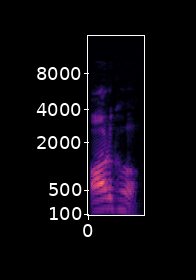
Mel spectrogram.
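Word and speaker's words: অর্ঘ্য: স্বাস্থ্য তারপর এখানে আমরা পাচ্ছি অর্ঘ। অর্ঘ। দেখুন এখানে কি রয়েছে? এটি উচ্চারণ হবে অর অসন্ত ঘ তার মানে এই জফলা এর উচ্চারণ হচ্ছে না।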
